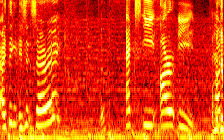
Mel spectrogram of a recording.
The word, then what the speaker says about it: Xere: X-E-R-E. Como que pronuncia?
